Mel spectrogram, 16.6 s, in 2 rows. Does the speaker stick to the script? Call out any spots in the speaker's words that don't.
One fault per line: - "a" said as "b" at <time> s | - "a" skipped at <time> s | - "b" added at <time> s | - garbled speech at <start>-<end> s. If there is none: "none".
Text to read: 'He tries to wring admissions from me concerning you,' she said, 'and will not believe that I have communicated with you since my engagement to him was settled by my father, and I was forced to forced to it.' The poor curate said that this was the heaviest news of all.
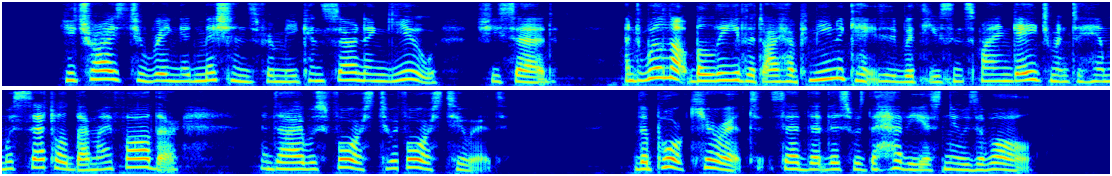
none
